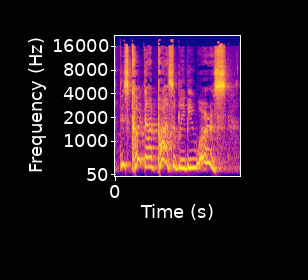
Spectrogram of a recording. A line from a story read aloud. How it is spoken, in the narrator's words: cries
